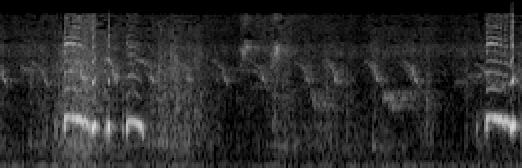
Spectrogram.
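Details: Zebra dove, a local bird singing actively and clearly, recorded as a lure to make doves sing: one full cooing phrase of a rising note and stepped lower notes, another beginning at the end, over scattered high chirps from other birds.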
